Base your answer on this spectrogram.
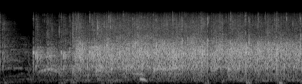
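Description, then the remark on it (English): An audience at a panel discussion at Columbia University applauds the panelists: a burst of applause starts abruptly and continues steadily, a dense, even wash of many hands clapping at a loud, sustained level. “Let's give a big round of applause to all our panelists.”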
